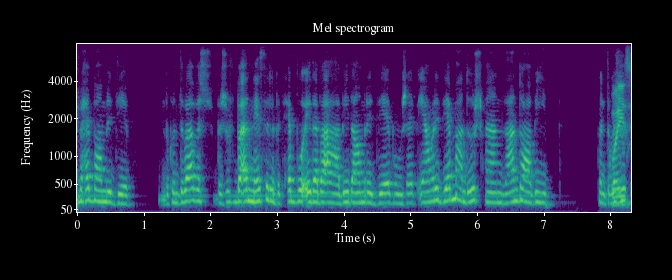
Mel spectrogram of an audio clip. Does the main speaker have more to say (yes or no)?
no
